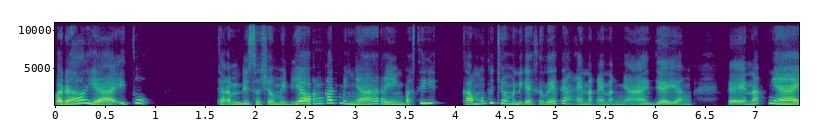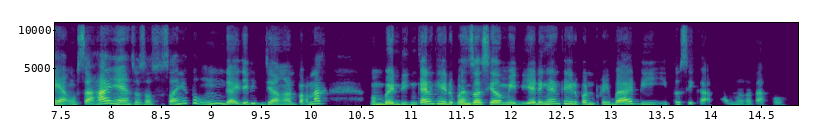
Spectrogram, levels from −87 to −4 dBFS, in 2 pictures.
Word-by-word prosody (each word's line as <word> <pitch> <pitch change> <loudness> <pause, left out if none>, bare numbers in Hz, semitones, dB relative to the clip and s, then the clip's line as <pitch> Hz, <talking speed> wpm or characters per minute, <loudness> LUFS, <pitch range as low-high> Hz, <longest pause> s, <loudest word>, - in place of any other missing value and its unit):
padahal 245 - +5
ya 215 -6 +5
itu 310 - -4 0.7
karena 210 +3 -1
di 280 - -1
sosial 235 -2 -3
media 235 +12 +4
orang 335 +3 -4
kan 400 - +5
menyaring, 255 -2 0
pasti 380 - 0 0.3
kamu 255 +7 +1
tuh 425 - +3
cuma 315 - -3
dikasih 230 -1 -3
lihat 305 +7 0
yang 295 - -8
enak-enaknya 195 -1 -5 0.2
aja, 215 -8 0
yang 190 0 -2 0.4
enggak - - +1
enaknya, 335 -9 +2 0.2
yang - - -7
usahanya, 245 - +4
yang - - -10
susah-susahnya 225 +5 -3
tuh 390 - -4
enggak. 240 - 0
Jadi 225 - 0
jangan 195 -2 -1
pernah 220 +11 0 0.5
membandingkan 220 +5 +2
kehidupan 260 -3 +2
sosial 250 -2 +4
media 200 -1 -2
dengan 260 +2 0
kehidupan 255 -5 -1
pribadi, 235 -3 -1
itu 255 +3 -8
sih 200 - -8
Kak - - -6
kalau 185 0 -15
menurut 175 -1 -13
aku. 150 +3 -10
235 Hz, 175 wpm, -24 LUFS, 210-280 Hz, 0.7 s, padahal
